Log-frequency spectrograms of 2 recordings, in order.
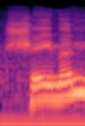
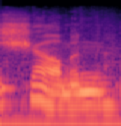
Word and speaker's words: shaman: But Shaman and Shaman are both acceptable pronunciations of the word.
